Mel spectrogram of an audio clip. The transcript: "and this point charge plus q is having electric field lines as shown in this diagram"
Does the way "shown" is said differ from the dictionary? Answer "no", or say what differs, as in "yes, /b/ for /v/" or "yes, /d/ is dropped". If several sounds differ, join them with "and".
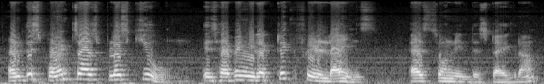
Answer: yes, /s/ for /ʃ/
